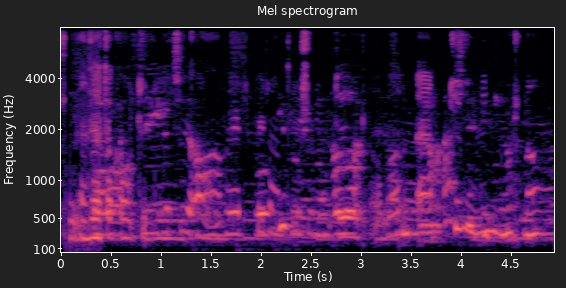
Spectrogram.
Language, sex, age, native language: Icelandic, female, 50-59, Icelandic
